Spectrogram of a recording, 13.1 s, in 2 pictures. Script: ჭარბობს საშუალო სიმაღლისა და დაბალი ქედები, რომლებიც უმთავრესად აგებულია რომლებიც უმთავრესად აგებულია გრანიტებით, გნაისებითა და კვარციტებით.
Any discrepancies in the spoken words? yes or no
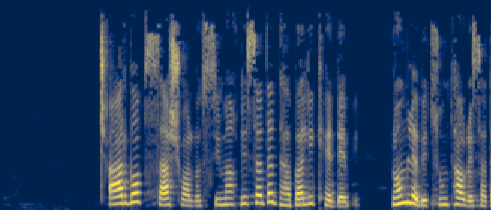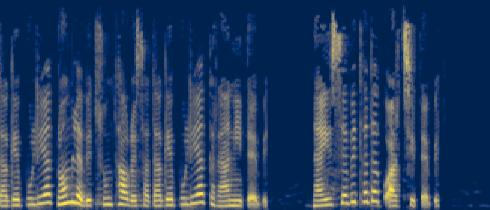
no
